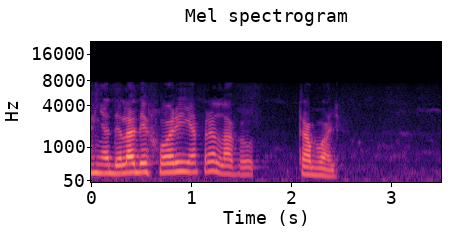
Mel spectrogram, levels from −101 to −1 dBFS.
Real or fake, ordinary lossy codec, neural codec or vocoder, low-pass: fake; none; codec, 16 kHz, 8 kbps, FunCodec, trained on Chinese and English, 25 frames a second; none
